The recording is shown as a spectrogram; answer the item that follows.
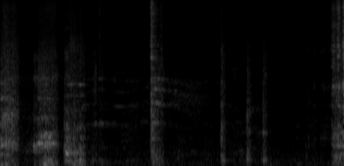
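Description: A few faint taps and clicks in a quiet room, the sharpest just before two seconds in, with small ticks after it, from hands handling quail eggs at a pot of water.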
